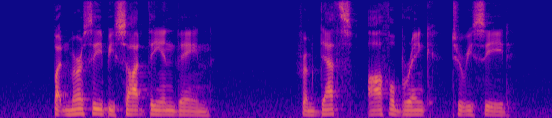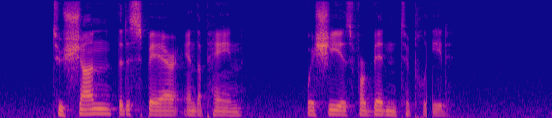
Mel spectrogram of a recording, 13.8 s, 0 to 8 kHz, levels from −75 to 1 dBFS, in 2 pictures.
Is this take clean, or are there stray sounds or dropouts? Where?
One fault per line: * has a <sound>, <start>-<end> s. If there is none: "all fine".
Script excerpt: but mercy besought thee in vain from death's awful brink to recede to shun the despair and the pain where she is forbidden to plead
* has a dropout, 12.2-12.3 s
